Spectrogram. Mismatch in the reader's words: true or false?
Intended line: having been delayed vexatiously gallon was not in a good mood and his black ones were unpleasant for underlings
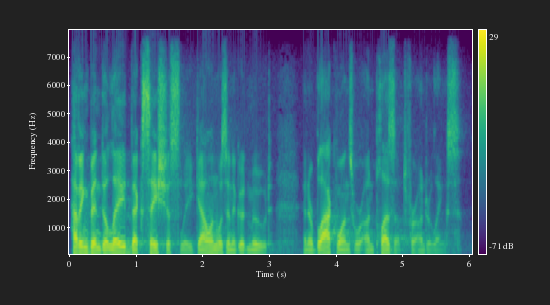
true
